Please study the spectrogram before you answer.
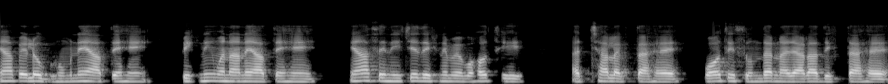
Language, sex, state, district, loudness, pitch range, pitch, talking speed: Hindi, male, Bihar, Lakhisarai, -16 LUFS, 130-150 Hz, 140 Hz, 175 wpm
